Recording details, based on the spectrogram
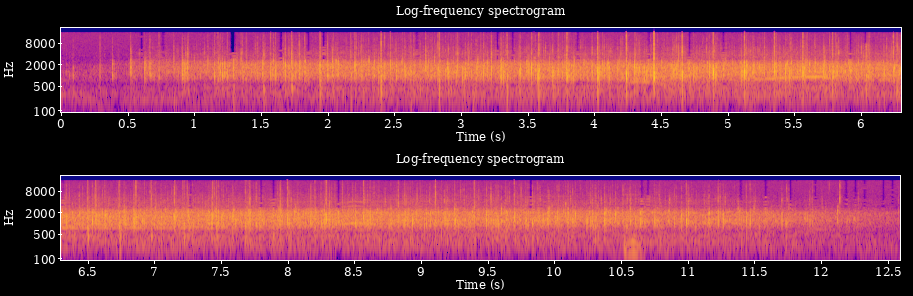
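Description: A graduate school commencement audience applauding graduates' families and friends: sustained, dense clapping from a large crowd that swells in over the first second, holds steady and fades near the end.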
